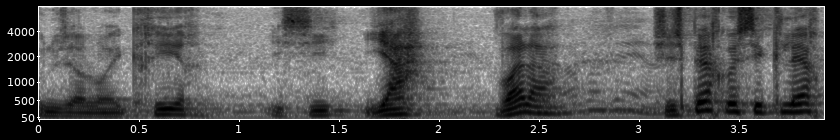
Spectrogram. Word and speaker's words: Yah: Et ça se prononce, selon les Juifs, le premier terme que je vais mettre en bas, sa prononciation se lit I et l'autre se lit AH. Je vais expliquer simplement. Et lorsque on va regrouper à la normale, ça se transforme en Ya, que nous allons écrire ici, Ya.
